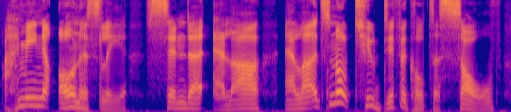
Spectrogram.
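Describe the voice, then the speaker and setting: An actor playing a pompous, self-assured young prince who talks in theatrical, flowery formal language in an audio drama. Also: male voice, mid-range voice, very animated, unhurried, a bit bright, no room sound, clean studio sound. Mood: smug, amused. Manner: archaic, flowery formal diction.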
